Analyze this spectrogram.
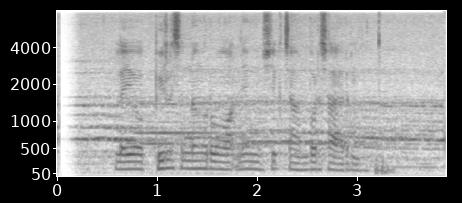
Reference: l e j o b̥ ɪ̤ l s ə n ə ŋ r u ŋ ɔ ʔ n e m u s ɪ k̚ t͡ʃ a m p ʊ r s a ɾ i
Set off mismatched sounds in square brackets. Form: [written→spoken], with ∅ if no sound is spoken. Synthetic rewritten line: l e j o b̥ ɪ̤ l s ə n ə ŋ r u ŋ ɔ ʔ n e m u s ɪ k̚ t͡ʃ a m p ʊ r s a ɾ i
